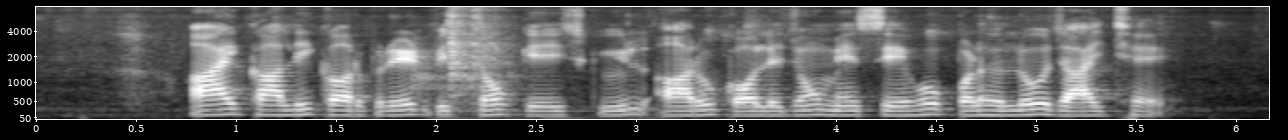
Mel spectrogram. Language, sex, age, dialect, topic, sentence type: Maithili, male, 18-24, Angika, banking, statement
